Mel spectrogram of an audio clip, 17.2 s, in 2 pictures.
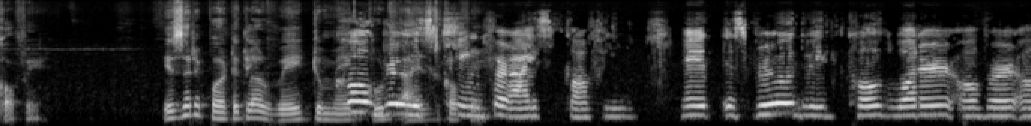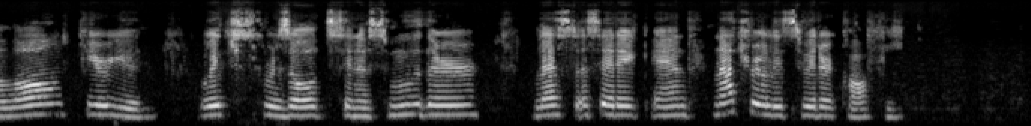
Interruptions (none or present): present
